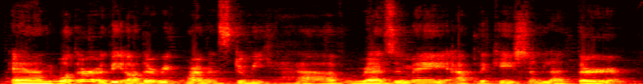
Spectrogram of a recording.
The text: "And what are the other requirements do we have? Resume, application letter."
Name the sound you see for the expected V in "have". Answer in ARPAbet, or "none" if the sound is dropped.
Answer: V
